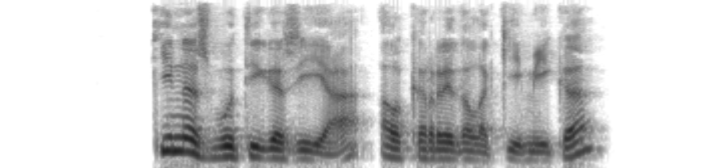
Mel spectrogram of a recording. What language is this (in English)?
Catalan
